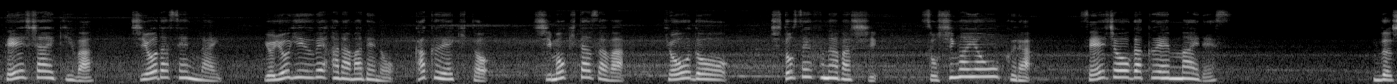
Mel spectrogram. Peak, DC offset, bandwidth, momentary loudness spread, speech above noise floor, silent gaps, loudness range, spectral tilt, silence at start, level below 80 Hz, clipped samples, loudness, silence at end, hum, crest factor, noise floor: -4 dBFS; under 0.1%; 13.5 kHz; 17 LU; 29 dB; none; 2 LU; -5 dB/octave; 0 s; -64 dBFS; under 0.1%; -20 LUFS; 0 s; none; 16 dB; -49 dBFS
